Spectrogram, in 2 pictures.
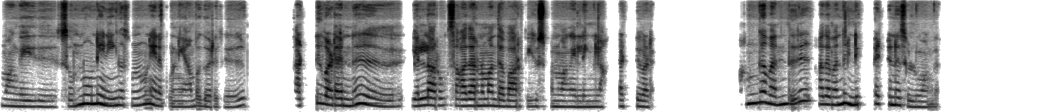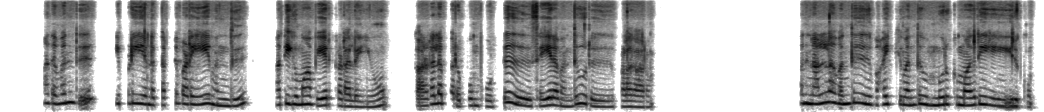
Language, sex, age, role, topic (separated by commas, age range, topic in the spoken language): Tamil, female, 25-29, guest, உங்கள் உணவுச் சடங்குகள் உங்கள் அடையாளத்தை எப்படிச் சொல்லுகின்றன?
